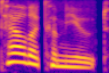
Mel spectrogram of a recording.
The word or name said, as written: telecommute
